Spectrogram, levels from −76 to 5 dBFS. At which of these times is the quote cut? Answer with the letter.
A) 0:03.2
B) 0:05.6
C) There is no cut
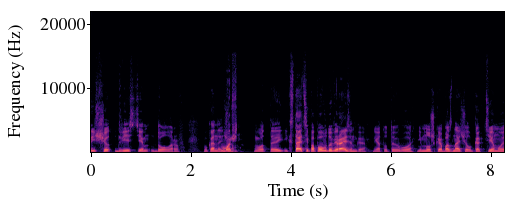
A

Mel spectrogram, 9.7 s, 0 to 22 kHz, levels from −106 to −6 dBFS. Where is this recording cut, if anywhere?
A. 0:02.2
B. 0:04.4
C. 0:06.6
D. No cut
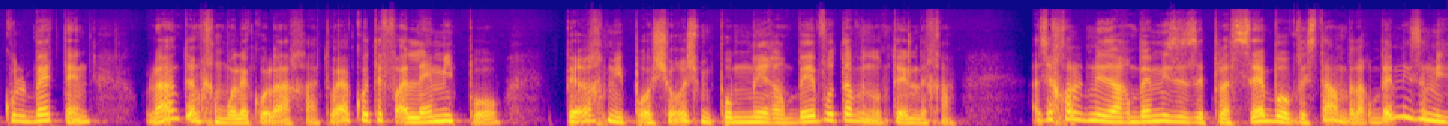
D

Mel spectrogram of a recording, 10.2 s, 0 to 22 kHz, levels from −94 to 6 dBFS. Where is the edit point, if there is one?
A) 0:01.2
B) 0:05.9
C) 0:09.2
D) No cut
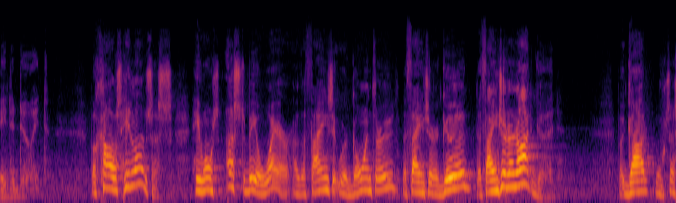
B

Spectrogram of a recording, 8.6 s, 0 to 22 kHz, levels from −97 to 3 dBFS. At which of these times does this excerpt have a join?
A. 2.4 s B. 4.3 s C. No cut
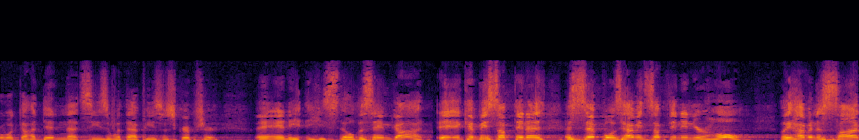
B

